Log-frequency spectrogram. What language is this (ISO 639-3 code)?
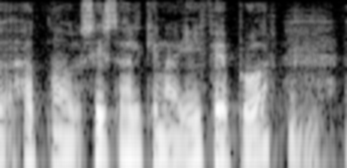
isl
